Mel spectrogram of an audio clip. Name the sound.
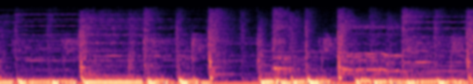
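mobile phone ringtone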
